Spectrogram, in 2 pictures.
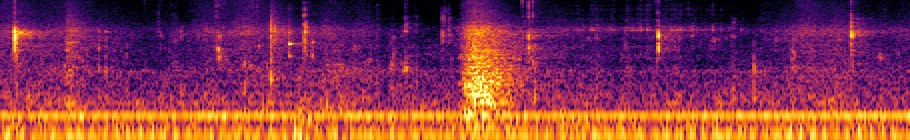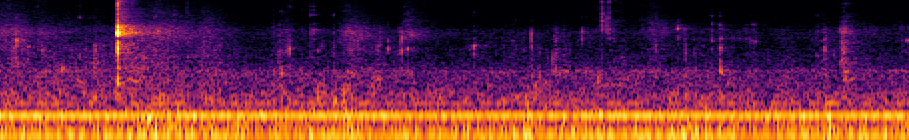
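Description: Quiet chewing of a raw burrito bowl of beans, cauliflower rice and vegetables, with a few faint clicks and a soft swish, over a steady low electrical hum.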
